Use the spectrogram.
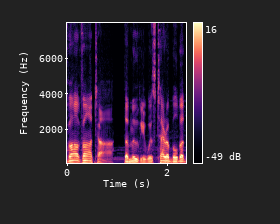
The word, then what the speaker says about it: Avatar: lines of the movie they must pronounced avatar and said or vartar instead of avarta the movie was terrible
